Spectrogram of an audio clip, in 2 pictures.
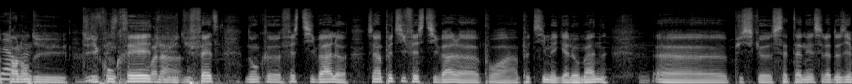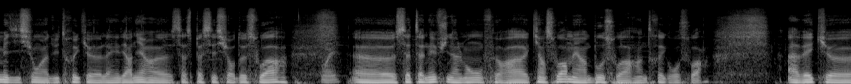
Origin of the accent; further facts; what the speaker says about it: Les Deux Alpes, Auvergne-Rhône-Alpes, France; un concert qu'on avait fait chez moi, aux Deux Alpes, dans une grande salle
